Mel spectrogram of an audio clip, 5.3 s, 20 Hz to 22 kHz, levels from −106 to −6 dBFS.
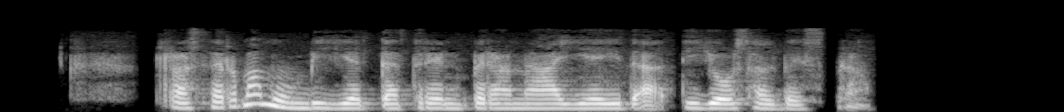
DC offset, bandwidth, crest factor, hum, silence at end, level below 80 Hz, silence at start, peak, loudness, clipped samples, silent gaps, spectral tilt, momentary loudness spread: under 0.1%; 5.6 kHz; 16 dB; none; 1 s; -62 dBFS; 0.35 s; -4 dBFS; -19 LUFS; under 0.1%; 0.69-0.77 s, 4.13-4.17 s; -9.5 dB/octave; 10 LU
